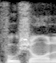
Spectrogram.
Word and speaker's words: Fourchon: It's at Fouchon, and if you want more information on the rodeo, you can just simply Google it, Fouchon, and that's spelled like Fourchon, F-O-U-R-C-H-O-N, Tarpon.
